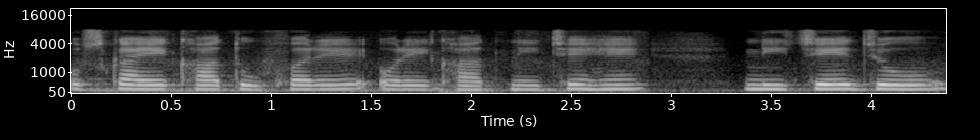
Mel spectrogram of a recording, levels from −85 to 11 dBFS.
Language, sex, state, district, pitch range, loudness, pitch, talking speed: Hindi, female, Uttarakhand, Tehri Garhwal, 200-220 Hz, -18 LUFS, 210 Hz, 180 wpm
